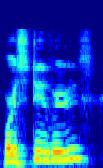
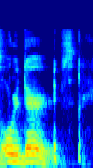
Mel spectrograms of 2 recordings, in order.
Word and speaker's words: hors d'oeuvres: food and he's like, "Horse duvers." He's like, "It's French for mouse snack." It's not. It's hors d'oeuvres. He's just saying it wrong, but it just stuck with me, and so now I like my buddy.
